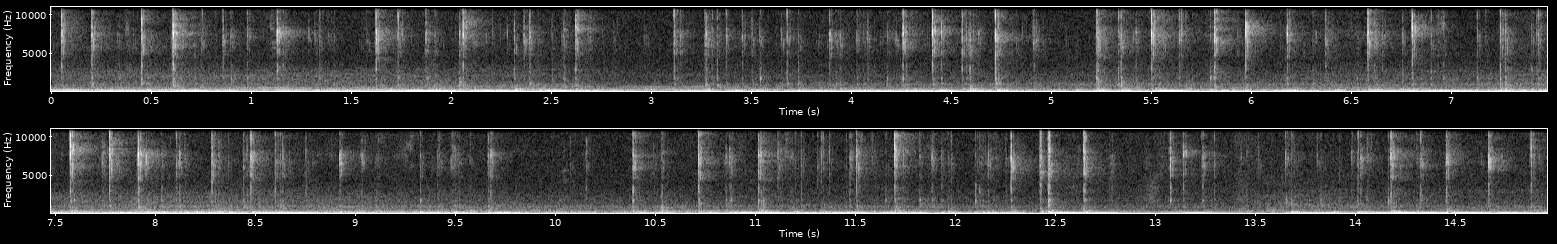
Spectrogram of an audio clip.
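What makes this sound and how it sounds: Long nails and fingertips type continuously on a compact, low-profile white plastic computer keyboard. Quick, bright key clicks and taps run steadily over a low, constant hum throughout.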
